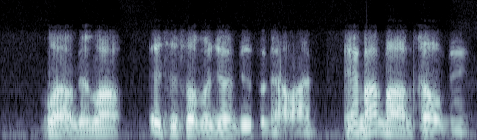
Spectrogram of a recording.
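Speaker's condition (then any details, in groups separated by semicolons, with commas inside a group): Muscular dystrophy; congenital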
